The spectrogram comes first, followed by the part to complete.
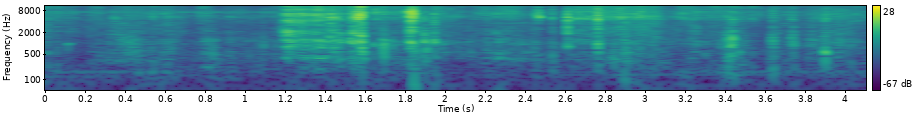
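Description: Handling sounds of a folding knife and a cardboard box: scattered clicks and knocks, with a short scraping rustle of cardboard about a second in.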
